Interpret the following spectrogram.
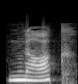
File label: "naakh", Punjabi; ਨਾਖ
